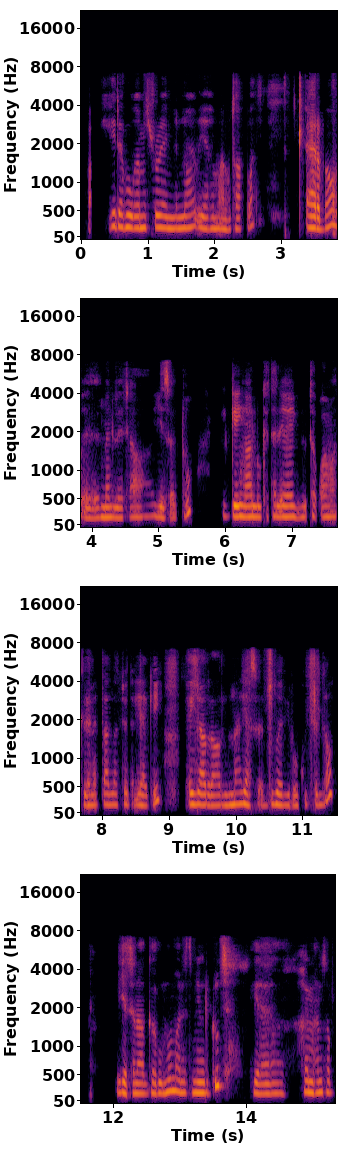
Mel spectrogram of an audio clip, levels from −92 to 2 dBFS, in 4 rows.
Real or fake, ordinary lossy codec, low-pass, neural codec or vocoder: fake; AAC, 32 kbps; 7.2 kHz; codec, 16 kHz, 0.8 kbps, ZipCodec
